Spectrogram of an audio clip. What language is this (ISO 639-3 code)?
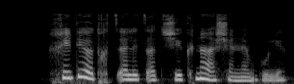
kat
